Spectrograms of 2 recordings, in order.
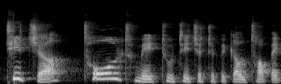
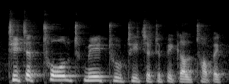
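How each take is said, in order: First: The sentence is said at a normal pace. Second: The sentence is said a little faster.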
